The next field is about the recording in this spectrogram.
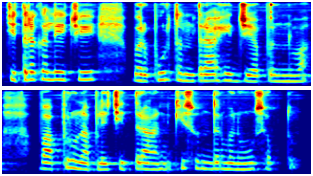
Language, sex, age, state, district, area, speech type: Marathi, female, 18-30, Maharashtra, Kolhapur, rural, spontaneous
